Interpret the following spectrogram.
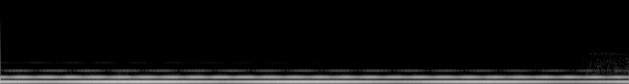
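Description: Intro music: a sustained drone of several steady tones layered together, with a slow pulsing waver. A faint hiss comes in near the end.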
